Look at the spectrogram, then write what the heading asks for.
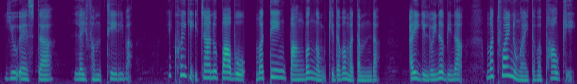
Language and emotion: Manipuri, sad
